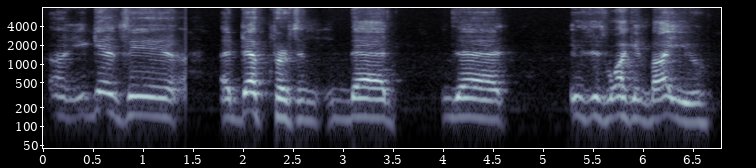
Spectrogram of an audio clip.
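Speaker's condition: Cerebral palsy; from birth, uses wheelchair, visual perceptual problem from cerebral palsy, strong startle to loud noises; stutters, noticed own stutter during recording, apologized for stuttering

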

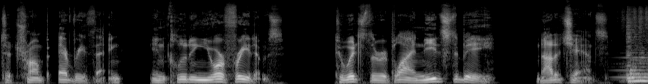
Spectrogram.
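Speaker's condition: No condition

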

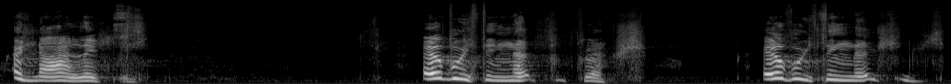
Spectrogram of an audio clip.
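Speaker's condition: Cerebral palsy

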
